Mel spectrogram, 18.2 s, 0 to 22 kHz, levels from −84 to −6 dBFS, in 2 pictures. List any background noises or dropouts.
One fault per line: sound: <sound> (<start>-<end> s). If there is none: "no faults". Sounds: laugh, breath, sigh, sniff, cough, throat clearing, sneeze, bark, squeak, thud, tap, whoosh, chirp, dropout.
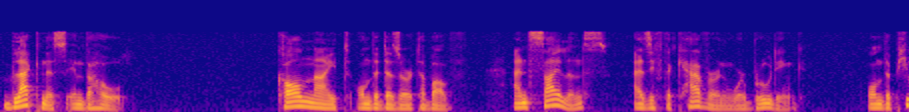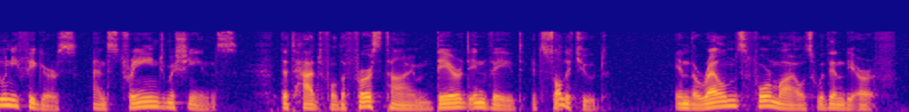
no faults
